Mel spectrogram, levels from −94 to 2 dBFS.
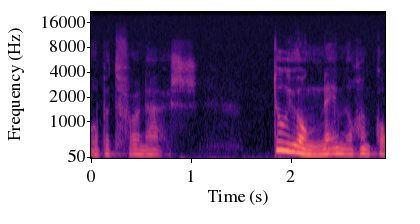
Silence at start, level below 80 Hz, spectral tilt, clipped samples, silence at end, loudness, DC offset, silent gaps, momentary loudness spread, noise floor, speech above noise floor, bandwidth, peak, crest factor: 0 s; -68 dBFS; -7 dB/octave; under 0.1%; 0 s; -30 LUFS; under 0.1%; none; 18 LU; -63 dBFS; 33 dB; 20 kHz; -14 dBFS; 18 dB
